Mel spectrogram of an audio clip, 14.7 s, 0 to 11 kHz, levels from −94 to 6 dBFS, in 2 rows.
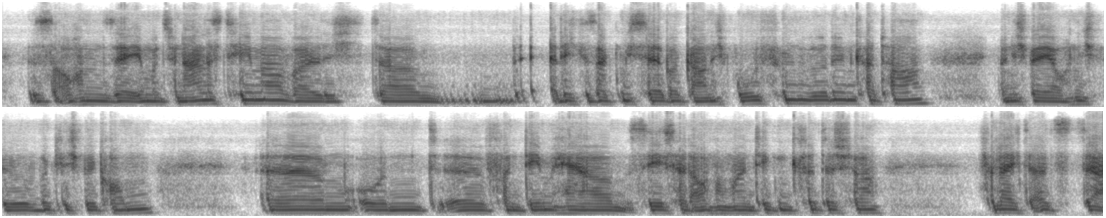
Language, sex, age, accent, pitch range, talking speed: German, male, 40-59, German, 95-105 Hz, 180 wpm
